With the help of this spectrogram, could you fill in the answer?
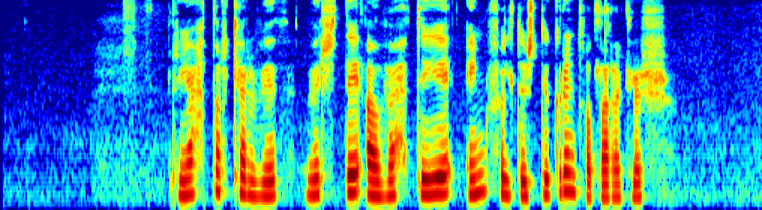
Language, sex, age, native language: Icelandic, female, 18-19, Icelandic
